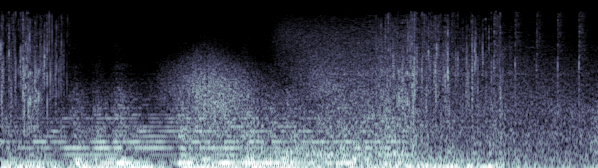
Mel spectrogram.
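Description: Dramatic TV background music with a held deep bass note and sustained tones, and a whooshing swell that rises and fades about a second and a half in.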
